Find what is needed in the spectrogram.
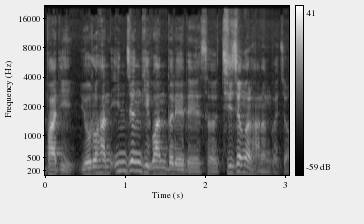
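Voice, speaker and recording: A man speaking at a fairly quick pace. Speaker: safety management consultant. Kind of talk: lecture. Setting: online lecture (recorded remotely). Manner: says own pronunciation is not clear.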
